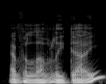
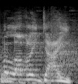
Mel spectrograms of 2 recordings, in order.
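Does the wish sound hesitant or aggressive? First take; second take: hesitant; aggressive. First: The wish sounds unsure and hesitant. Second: The wish sounds forceful and aggressive.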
